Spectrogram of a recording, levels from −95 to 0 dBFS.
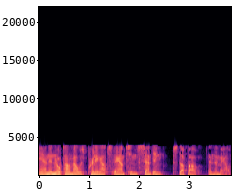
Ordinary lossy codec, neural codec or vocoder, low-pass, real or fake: AAC, 16 kbps; codec, 16 kHz, 8 kbps, FunCodec, trained on LibriTTS, 25 frames a second; 7.2 kHz; fake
